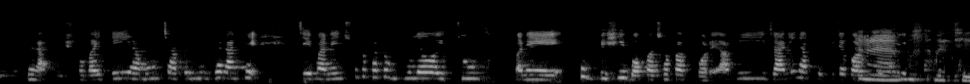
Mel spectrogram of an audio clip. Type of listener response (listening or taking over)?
taking over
